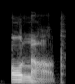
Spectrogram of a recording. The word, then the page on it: orlop: British English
